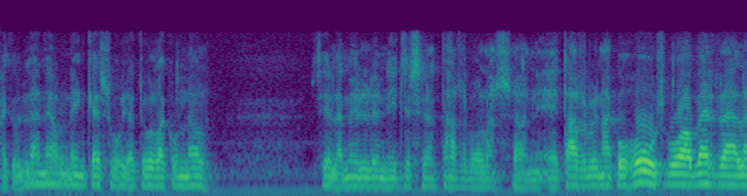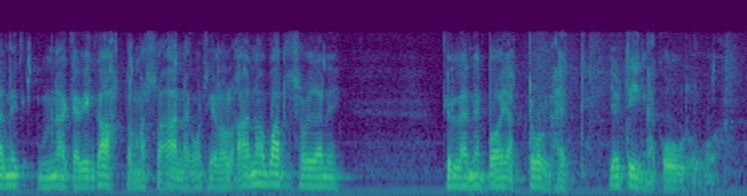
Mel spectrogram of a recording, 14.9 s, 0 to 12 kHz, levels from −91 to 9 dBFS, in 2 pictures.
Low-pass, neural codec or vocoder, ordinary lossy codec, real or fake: 7.2 kHz; none; Opus, 64 kbps; real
